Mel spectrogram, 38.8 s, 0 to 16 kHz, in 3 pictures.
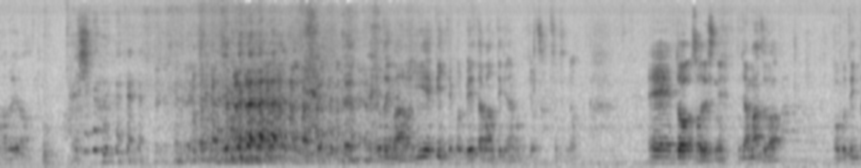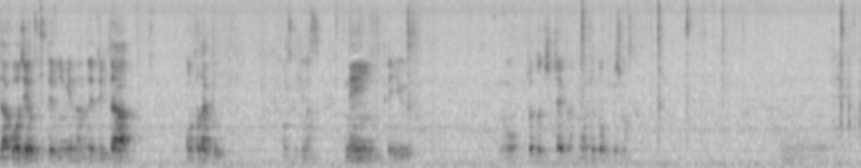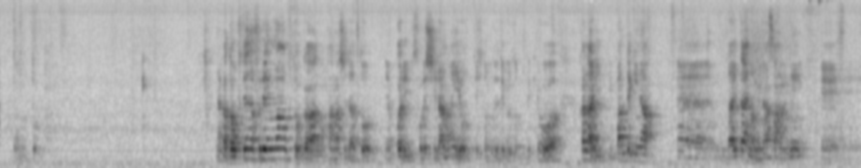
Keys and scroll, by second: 12.8 alt+F7.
